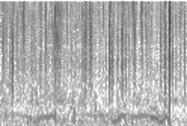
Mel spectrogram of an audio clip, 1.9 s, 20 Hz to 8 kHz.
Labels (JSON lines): {"label": "biophony, cascading saw", "recorder": "SoundTrap 600 or HydroMoth"}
